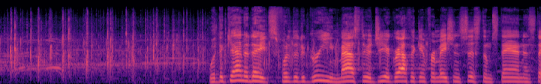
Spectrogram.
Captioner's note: applause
